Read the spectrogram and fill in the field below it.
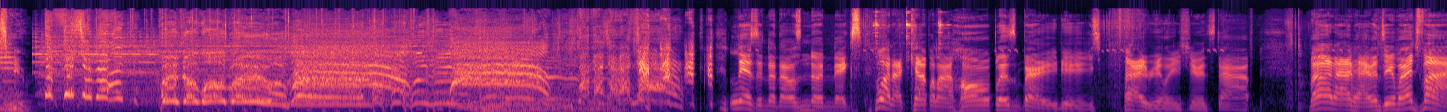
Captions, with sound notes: The Fisherman?! [speaking gibberish] [screaming] The Fisherman's here! [Squidward laughing] Listen to those nudniks. What a couple of hopeless babies. I really should stop, but I'm having too much fun.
